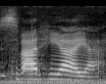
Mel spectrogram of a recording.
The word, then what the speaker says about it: Svadhyaya: How do you correctly pronounce it? Svadhyaya Yoga Studio.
